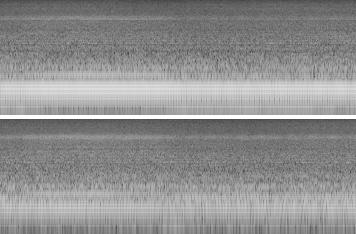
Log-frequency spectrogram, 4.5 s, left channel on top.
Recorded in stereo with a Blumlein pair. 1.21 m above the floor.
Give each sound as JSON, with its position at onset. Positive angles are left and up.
{"t": 0.0, "sound": "a fan", "azimuth_deg": -35, "distance_m": 1.8}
